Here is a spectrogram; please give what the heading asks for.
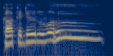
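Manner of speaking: high, loud cock-a-doodle whoop; shouted rooster crow. A narrator's reading. Rooster shouting with glee as he drops in. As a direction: crow it out with joy. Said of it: "shouted Cocky".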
